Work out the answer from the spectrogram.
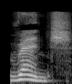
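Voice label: "wrench", English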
